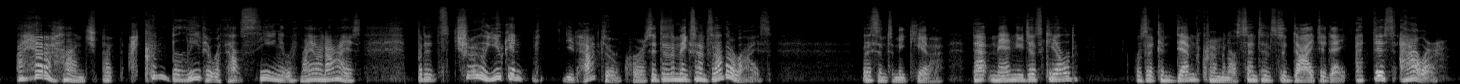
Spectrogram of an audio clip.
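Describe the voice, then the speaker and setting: A man's put-on character voice, very deep and low in pitch, at a fairly quick pace, with a dry, close sound and no echo. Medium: audio drama. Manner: measured, analytical.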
